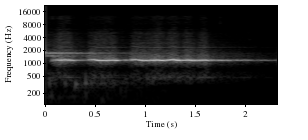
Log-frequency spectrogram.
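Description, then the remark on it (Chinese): A single sustained whistle heard in the early morning at 3:03 a.m., on one steady mid-high pitch, wavering only slightly, holding for about two seconds before gradually fading out; it approaches from a distance and then moves away. Nothing else is audible and no one speaks. “凌晨的口哨声”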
